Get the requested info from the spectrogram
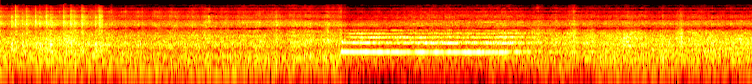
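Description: A passenger train running on the rails, a steady rumble with faint clicks. About three and a half seconds in, a train horn sounds once, a steady blast of about two seconds.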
